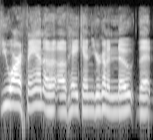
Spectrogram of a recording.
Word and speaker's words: Haken: They are Haken, and their new album is Live Forms, An Evening with Haken.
